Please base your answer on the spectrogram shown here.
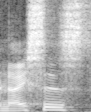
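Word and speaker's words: gneiss: our shale to our nices these are most of our foliated rocks so we have shale slate philite schist and nice and that's how they pronounce them and these are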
